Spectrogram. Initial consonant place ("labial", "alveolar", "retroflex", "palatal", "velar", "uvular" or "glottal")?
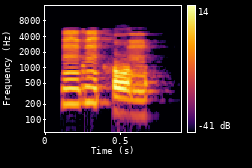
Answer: velar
